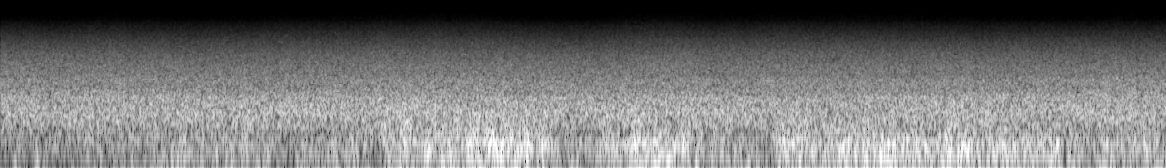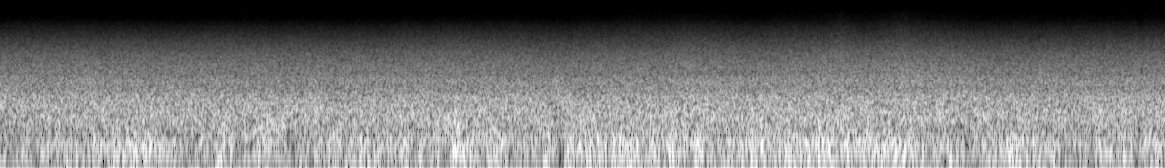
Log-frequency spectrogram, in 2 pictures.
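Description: Steady wash of ocean surf breaking, an even noise with a slowly swelling low rumble.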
